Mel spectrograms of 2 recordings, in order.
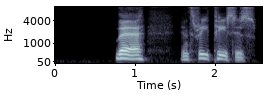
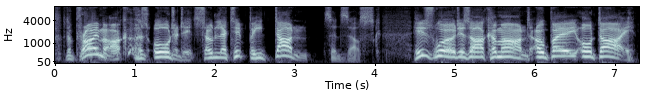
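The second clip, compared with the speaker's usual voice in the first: stern sergeant; 12 semitones higher, 12 dB louder than usual. Acted. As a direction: hammer home obey or die. Sergeant commands obedience.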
